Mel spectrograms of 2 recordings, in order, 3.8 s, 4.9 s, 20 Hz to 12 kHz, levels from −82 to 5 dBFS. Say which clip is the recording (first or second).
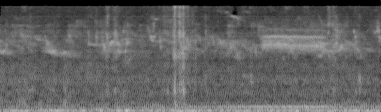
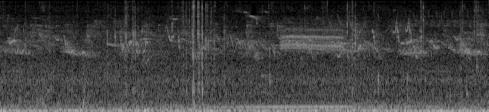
second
